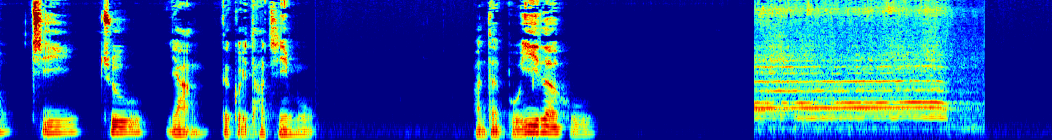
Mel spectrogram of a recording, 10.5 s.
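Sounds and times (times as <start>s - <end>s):
speech: 0.3s - 3.2s, 4.7s - 6.0s
small train passing below: 7.6s - 9.9s.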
